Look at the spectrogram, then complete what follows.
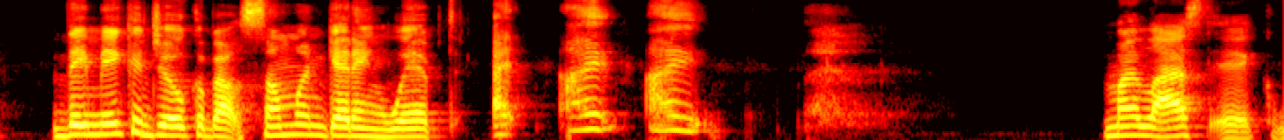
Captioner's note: sigh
